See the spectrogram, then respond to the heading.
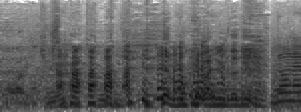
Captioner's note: laugh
